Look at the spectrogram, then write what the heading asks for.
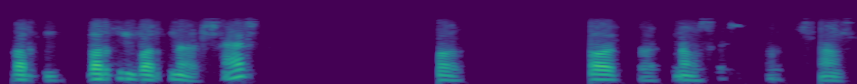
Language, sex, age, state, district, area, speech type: Kannada, male, 45-60, Karnataka, Dharwad, rural, conversation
